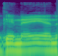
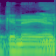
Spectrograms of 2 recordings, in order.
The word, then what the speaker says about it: Ghanaian: How does traditional, I guess, how do you pronounce it? Like Ghanaian arts? Would that be the right way to say it? Yeah. I mean, I think that's pretty good. Ghanaian is what I say.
